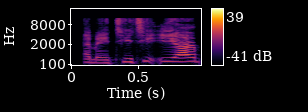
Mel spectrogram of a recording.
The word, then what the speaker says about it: Matter: Matter, but I heard someone else pronounce it Mater.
